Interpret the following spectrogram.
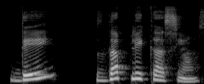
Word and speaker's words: des applications: Pero al decir aplicaciones sin definirla, des aplications.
